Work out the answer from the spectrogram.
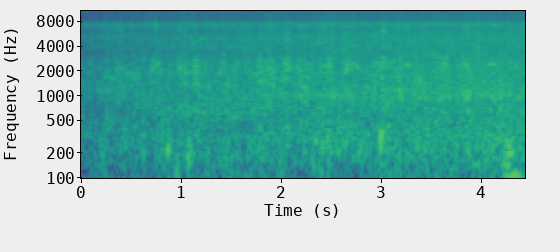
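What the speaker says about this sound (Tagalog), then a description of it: "Naliligo na yung mga alaga natin ditong bibi guys." Pet ducks quacking while bathing, repeated quacks from several birds over a steady wash of splashing water and background noise, close and fairly loud, with no voice.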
